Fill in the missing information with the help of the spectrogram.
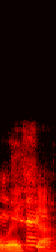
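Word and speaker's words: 회사: Tadi itu baca Wesanya apa? Hoisa. Harusnya apa sih? Wesa kan? Oh, Wesa. Wesa. Harusnya Wesa, W. Tadi bacanya Wesa apa ya? Iya. Apa aku yang salah dengar? Itu aku tadi bacanya Heisa. Iya, harusnya Wesa kan? Wesa, pakainya Wesa. Hoisa.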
